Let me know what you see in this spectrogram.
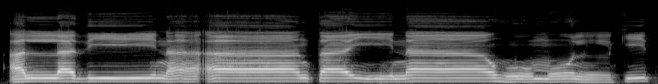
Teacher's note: huruf nun juga dibaca panjang namanya Mad Thobi'i panjangnya dua harakat atau kira-kira dua ketukan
